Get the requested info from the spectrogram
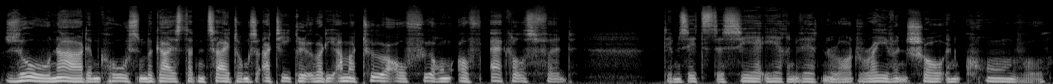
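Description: A woman's voice: rumbling low, steady tone, a little slow, a little mellow, no room sound, studio quality. A woman delivering scripted literary narration as the narrator of a German radio drama.

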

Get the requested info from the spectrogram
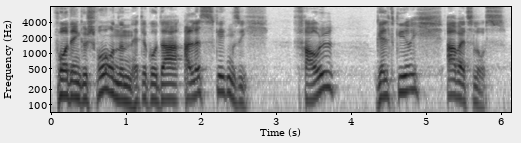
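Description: An actor playing a blunt, incredulous police commissioner with an emphatic, probing delivery in a German radio play. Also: male voice, mid-range voice, animated, unhurried, pushed and bright. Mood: emphatic warning.

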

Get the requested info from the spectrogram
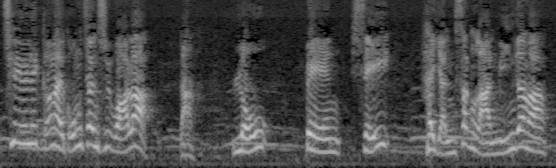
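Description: A man's voice: sits high, expressive, measured pace, fairly bright tone, faint music behind. A man acting a prince's loyal chariot driver in a Cantonese radio drama, deferential and explaining things plainly. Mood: frank.

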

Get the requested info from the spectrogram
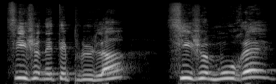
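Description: A gentle noblewoman and mother, acted out by a female reader, speaks with solemn tenderness. Her formal, earnest delivery carries grief and dignity, in the manner of a dramatic historical audiobook. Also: sits high, measured pace, pitched above the performer's own voice. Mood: tender, grave.

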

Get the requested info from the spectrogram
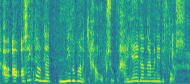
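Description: Flamboyant coaxing lady, radio drama, high voice, a bit of background noise. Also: big pitch swings, fast talker, darkish tone. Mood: insistent. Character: flamboyant, insistent married woman, teasing and pushy. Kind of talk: naturalistic radio drama acting.

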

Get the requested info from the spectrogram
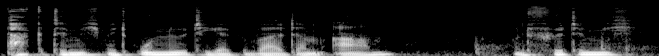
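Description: An actor playing an anxious foreign language teacher who narrates his own story in a measured, introspective radio play style. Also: on the low side, dark tone, slight background noise, lightly acted. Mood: uneasy, measured. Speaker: first-person narrator.

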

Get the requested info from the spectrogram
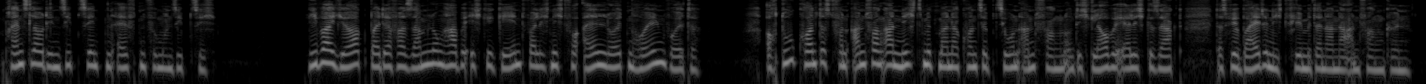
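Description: An actress plays a young female theatre director in a radio play, frustrated yet defiant. Her voice is mellow and very evenly pitched, in a dry, close recording. She confides her letters in a subdued, literate way. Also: fairly even intonation, a little fast, dry recording, close to an everyday voice. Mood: curt, defiant. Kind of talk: radio play, letters read as intimate monologue.

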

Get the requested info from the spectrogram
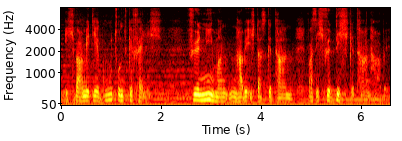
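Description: A woman's voice: extremely low pitch, warm tone, soft background music. An actress playing the Night, a secretive, motherly guardian spirit who speaks solemnly and pleads in warning in a radio play. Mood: urgent warning. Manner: slow, solemn, pleading and admonishing. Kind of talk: German radio play acting.

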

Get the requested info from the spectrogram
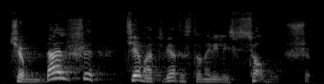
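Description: An actor playing a courteous space traveller from Earth, narrating his tale expressively and deliberately in an audio play. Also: medium pitch, sing-song, a bit bright. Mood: solemn, pleased. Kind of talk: theatrical first-person audio play narration.

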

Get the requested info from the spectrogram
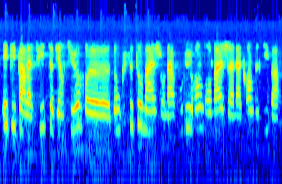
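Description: A woman's voice: mid-range voice, normal speed, a bit bright, breathy edge, dull audio. A woman, president of an association, chatting cheerfully as a radio guest with many hesitations. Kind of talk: casual radio chat.

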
